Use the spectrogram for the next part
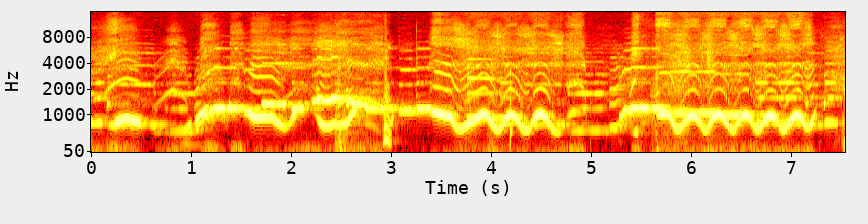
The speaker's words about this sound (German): jetzt nochmal ganz kurz die Nasenflöte hören. Ganz kurz, einfach mal einen Ton.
